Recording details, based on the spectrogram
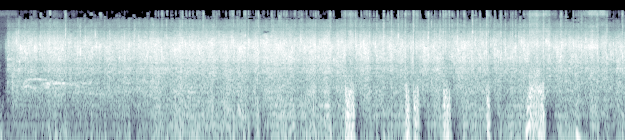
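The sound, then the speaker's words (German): The audience at a Christmas concert by the Neu Wulmsdorf shanty choir de Windjammers in the Lutherkirche in Neu Wulmsdorf applauds in a dense, steady wash of clapping that holds at an even, fairly loud level, with a few low thumps scattered through the second half. “Sie hören die Begeisterung des Publikums im Applaus”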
